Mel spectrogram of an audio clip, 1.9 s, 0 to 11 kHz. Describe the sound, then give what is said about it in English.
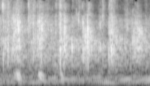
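A church audience claps hands while praying for one minute, a steady, dense patter with faint murmuring voices mixed underneath, sustained at moderate loudness. “Clap your hands and pray 1 minute.”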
